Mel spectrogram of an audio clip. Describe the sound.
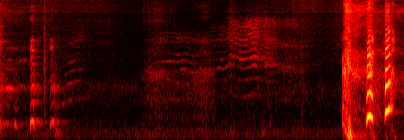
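A pet cat meows in short, faint calls early on, then louder, more drawn-out meows come at the end after a stretch of near silence.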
